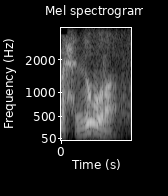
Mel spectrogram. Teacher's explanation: إذا لم تخلص الانفتاح، حرف الذال حرف منفتح، فإنها تكون محظورا والمعنى مختلف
